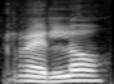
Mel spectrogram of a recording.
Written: reloj

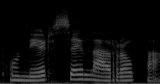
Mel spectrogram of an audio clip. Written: ponerse la ropa

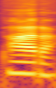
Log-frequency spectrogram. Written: para

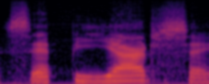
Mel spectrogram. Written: cepillarse

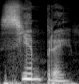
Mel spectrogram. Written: siempre

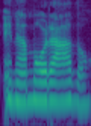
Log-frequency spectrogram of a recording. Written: enamorado

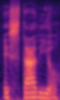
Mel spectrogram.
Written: estadio

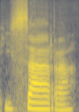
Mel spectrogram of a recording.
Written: pizarra

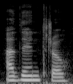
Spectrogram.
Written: adentro

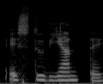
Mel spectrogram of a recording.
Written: estudiante

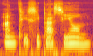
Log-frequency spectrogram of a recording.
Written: anticipación

